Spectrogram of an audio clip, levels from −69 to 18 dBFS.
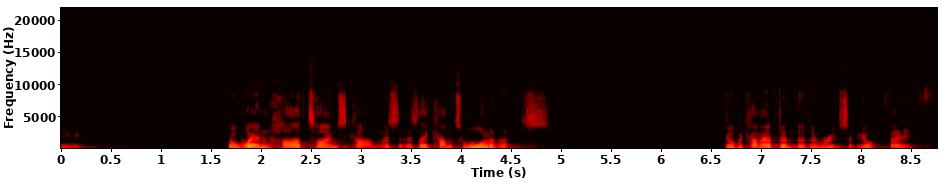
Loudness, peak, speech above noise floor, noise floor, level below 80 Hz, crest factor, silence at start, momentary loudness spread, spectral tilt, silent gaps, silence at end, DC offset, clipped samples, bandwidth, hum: -31 LUFS; -12 dBFS; 55 dB; -86 dBFS; -60 dBFS; 20 dB; 0 s; 14 LU; -5.5 dB/octave; none; 0.1 s; under 0.1%; under 0.1%; 15 kHz; none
